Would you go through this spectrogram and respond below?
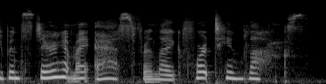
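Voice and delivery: line voiced in character as a woman. Retelling a story's plot, the speaker quotes a woman, impersonating her. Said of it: "Good impersonation".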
